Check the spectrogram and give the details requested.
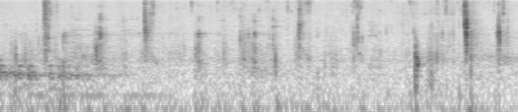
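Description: Close-miked chewing of a mouthful of sauce-coated fried chicken and rice, with many irregular sharp mouth clicks, several a second.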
